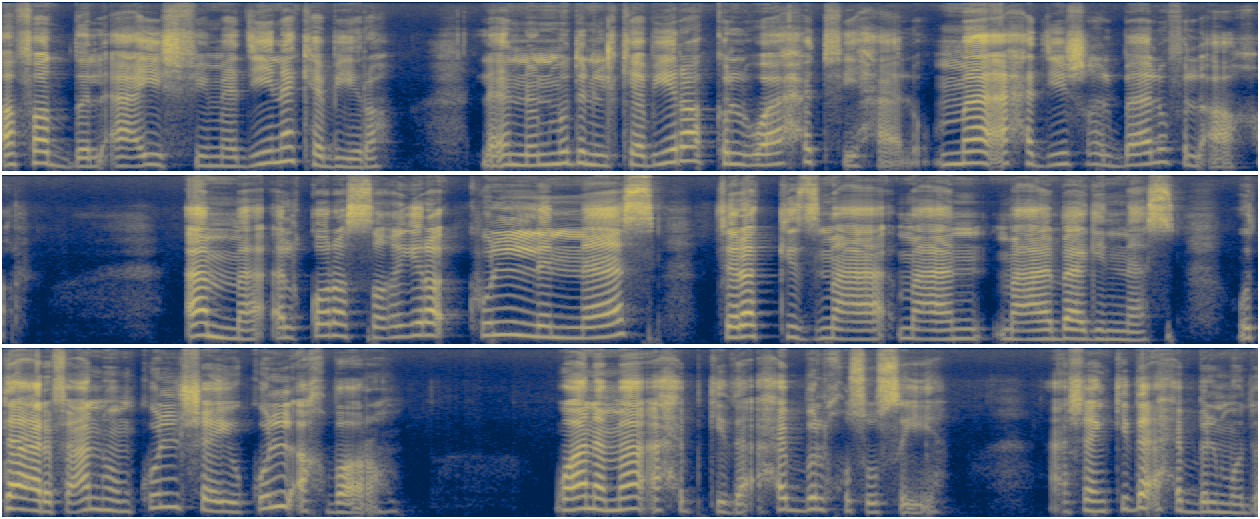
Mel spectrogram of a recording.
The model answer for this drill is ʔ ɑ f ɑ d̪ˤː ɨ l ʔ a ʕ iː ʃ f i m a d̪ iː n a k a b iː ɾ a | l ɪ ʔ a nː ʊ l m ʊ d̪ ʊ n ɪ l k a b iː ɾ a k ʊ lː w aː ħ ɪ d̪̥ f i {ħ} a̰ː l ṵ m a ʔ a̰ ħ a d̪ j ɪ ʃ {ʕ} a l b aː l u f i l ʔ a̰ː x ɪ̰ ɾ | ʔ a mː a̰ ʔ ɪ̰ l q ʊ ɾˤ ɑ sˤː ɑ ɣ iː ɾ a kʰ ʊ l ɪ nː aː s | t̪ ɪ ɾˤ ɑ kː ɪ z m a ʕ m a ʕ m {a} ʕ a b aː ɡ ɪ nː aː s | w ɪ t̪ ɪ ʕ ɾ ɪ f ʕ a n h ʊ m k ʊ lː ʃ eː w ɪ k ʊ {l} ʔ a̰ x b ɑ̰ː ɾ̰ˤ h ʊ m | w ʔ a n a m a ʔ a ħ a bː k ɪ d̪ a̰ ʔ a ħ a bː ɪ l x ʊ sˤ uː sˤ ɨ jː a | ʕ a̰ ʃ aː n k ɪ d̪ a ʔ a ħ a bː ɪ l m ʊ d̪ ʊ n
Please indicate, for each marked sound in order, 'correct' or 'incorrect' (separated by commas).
correct, incorrect, correct, incorrect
